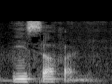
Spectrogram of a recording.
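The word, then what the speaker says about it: Yisachar (יששכר): But here that you see Yisachar has two sins, and we do not pronounce the second sin. It's a silent sin. Yisachar.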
